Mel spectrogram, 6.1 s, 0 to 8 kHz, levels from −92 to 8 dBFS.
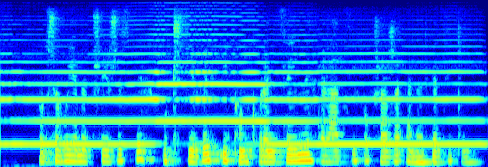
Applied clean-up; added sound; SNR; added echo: none; Wind instrument, woodwind instrument; -1 dB; none.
